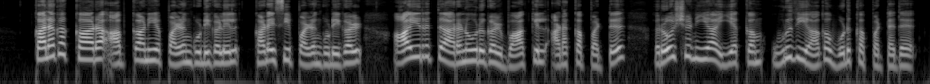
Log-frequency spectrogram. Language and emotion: Tamil, neutral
